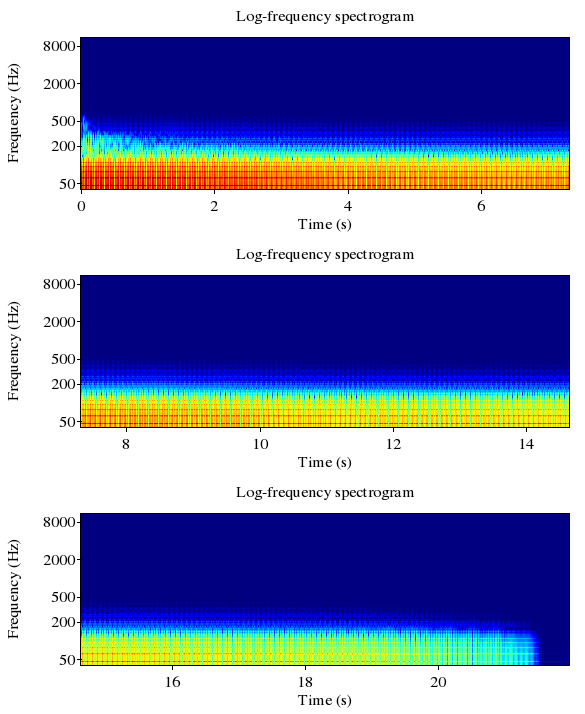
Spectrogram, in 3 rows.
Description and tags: ACOUSTIC BASS A0 27,5Hz
This sound is the result of analysis and re-synthesis of an acoustic bass note. The original recording was decomposed in sound grains by an atomic decomposition algorythm (matching-pursuit). The synthesis, made from the parameters obtained by the atomic decomposition process, was performed by the SOM-G language interpreter. SOM-G is a language dedicated to granular synthesis that makes it easy to synthesize sound from a sequence of Gabor atoms parametrized one by one.
bass, grain, granular, synth, synthesis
